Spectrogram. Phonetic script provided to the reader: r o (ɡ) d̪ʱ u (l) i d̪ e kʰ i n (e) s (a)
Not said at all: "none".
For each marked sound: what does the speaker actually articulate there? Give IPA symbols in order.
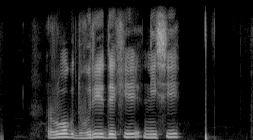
ɡ, ɾ, i, i

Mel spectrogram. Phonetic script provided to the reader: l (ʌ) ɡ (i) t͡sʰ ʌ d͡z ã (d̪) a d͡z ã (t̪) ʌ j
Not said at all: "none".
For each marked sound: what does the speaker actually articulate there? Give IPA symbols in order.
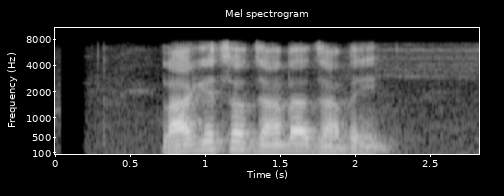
a, e, d̪, d̪

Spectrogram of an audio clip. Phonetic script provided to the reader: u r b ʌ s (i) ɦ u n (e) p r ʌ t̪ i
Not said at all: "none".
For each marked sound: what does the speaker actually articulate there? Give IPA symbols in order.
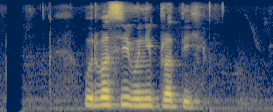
i, i

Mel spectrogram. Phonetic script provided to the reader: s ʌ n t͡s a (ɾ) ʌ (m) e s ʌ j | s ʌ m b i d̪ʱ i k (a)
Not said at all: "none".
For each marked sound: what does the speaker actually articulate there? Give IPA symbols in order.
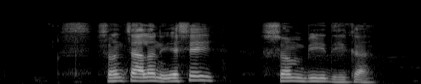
l, n, a

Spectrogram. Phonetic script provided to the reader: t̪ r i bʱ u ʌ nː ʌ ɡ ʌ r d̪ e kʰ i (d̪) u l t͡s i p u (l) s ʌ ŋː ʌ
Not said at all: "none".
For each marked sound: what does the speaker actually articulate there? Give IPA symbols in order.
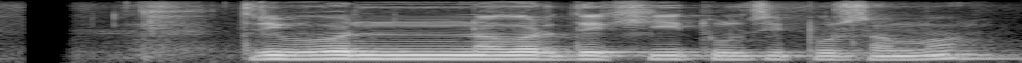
t̪, r

